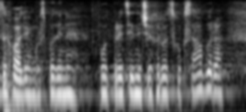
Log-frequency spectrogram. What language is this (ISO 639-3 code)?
hrv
